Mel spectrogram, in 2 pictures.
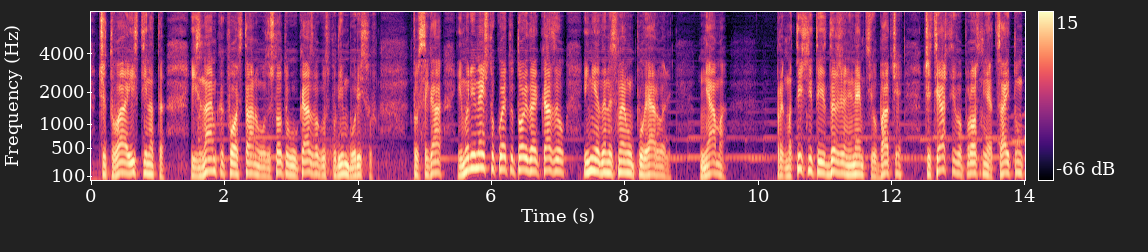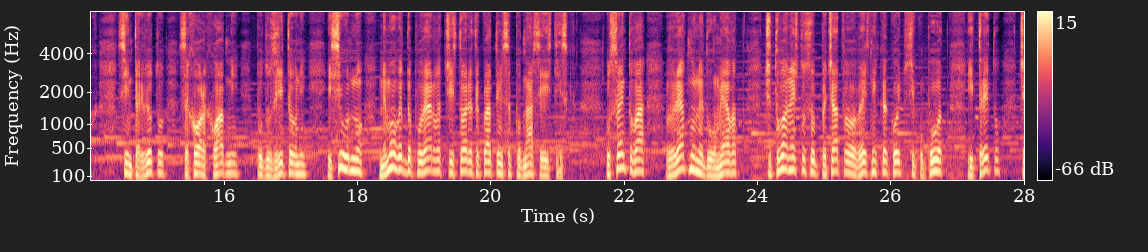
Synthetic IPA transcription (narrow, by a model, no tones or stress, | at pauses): t͡ʃɛt̪ovaɛist̪inɐt̪əiznaɛmkɐkvɔɛst̪anɐlˠozɐʃt̪ɔt̪ʊɡokazvɐɡospod̪inboɾisof | d̪̥osɛɡaimɐlinɛʃt̪okoɛt̪ot̪ɔjd̪ɐɛkazəlˠ | iniɛd̪ɐnɛsmɛmupovʲjaɾvɐli | nʲamə | pɾɐɡmɐt̪it͡ʃnit̪ɛizd̪ɤɾʒɐninɛmt̪siobat͡ʃɛ | t͡ʃɛt̪sʲaʃt̪ivɐpɾɔsnijət̪sajt̪uŋksint̪ɛɾvʲjut̪osɐxɔɾəxlˠad̪ni | pod̪ozɾit̪ɛlˠni | isiɡuɾno | nɛmɔɡəd̪̚d̪ɐpovʲaɾvɐt̪̚t͡ʃɛist̪ɔɾijət̪əkojat̪oimsɛpod̪nasʲəɛist̪inskə̥ | osvɛnt̪ova | vɛɾojat̪nonɛd̪oːmʲjavət̪t͡ʃɛt̪ovanɛʃt̪osɛot̪̚pɛt͡ʃat̪vəvɐvɛsnikəkɔjt̪ʊ̥sikupuvət̪it̪ɾɛt̪o | t͡ʃ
